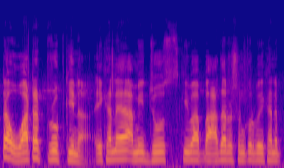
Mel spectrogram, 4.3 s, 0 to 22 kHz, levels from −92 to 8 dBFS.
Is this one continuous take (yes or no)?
yes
